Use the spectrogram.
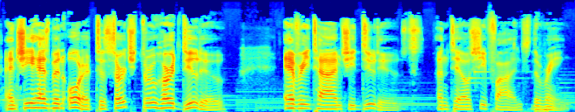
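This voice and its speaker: A man hosting his own podcast, commenting casually on the news, chatty and joking, with lots of "uh" fillers. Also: fairly high pitch. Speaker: podcast host.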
